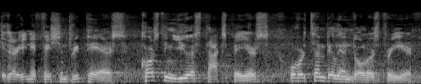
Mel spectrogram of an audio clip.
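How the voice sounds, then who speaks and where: A man's very fast speech in a Finnish accent, medium in pitch with ordinary variation, over noticeable background noise. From Finland. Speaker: startup founder and CEO. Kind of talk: pitch presentation.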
